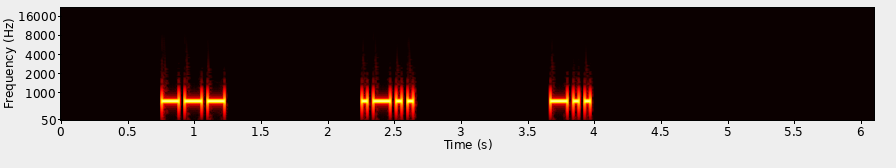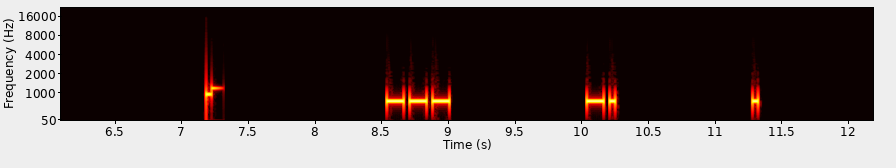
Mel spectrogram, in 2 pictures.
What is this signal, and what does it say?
Morse code, heard as a keyed tone, about 28 wpm, spaced as for 8 wpm, 700 Hz. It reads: OLD ONE
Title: 8x Character Spacing - Top 200 Words - 28wpm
